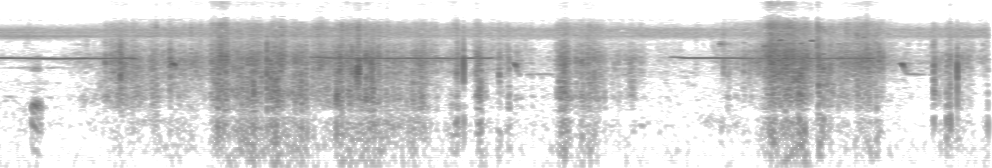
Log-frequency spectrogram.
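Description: A plastic sack rustles and crinkles as it is shaken.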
